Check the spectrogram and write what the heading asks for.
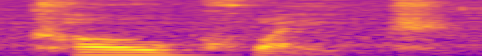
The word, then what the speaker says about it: Quagwak: Olias is helped by fellow magicians Ranyart, the harp-playing navigator of the glider, and Quagwak, pronounced Ko-Quake.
